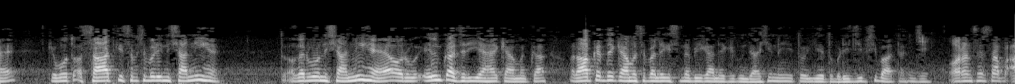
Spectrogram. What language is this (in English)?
Urdu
